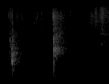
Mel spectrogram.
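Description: Tarot cards are shuffled close up in three quick riffling bursts, crisp and papery, with no talk over them.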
